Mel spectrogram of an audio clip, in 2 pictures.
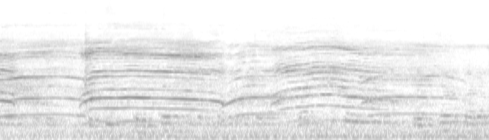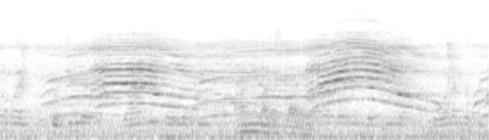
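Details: Mature cat hearing cat sounds on a mobile phone, kittens meowing among them: continuous arched, wavering meows rising and falling, growing louder toward a strong wail near the end.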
